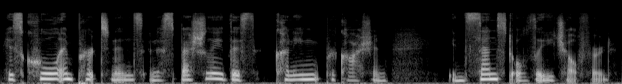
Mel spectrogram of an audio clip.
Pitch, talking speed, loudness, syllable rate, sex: 210 Hz, 115 wpm, -20 LUFS, 5.0 syllables/s, female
